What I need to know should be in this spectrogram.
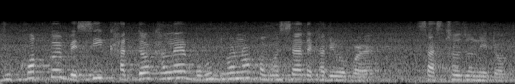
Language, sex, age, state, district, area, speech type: Assamese, female, 45-60, Assam, Tinsukia, rural, spontaneous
